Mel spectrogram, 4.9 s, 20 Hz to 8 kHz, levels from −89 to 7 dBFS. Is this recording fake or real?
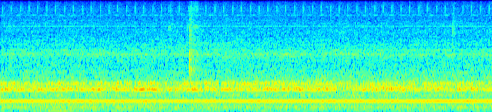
real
